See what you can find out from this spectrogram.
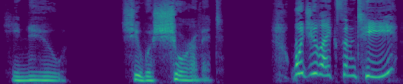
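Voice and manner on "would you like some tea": nervous shaky offer; wavering voice. Acted. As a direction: let the voice waver. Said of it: "her voice wavering".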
